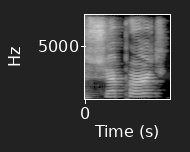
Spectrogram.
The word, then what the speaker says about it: shepherd: from another, as a shepherd separated the sheep from the goat. 여기 shepherd는 그 목자잖아요. 목축을 하는 사람, S-H-E-P-H-E-R인데, P-H에 보통 F 발음 많이 나죠. 근데 이건 F 발음 아니고 P 발음. 그래서 shepherd.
